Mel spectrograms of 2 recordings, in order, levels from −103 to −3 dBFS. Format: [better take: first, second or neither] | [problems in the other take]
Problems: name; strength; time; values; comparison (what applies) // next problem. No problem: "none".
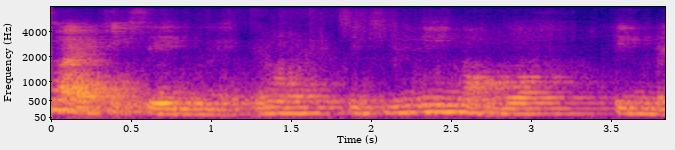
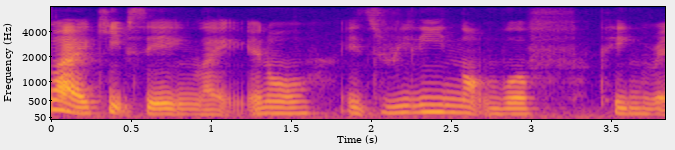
second | noise reduction (neural separator model SepFormer DNS4)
